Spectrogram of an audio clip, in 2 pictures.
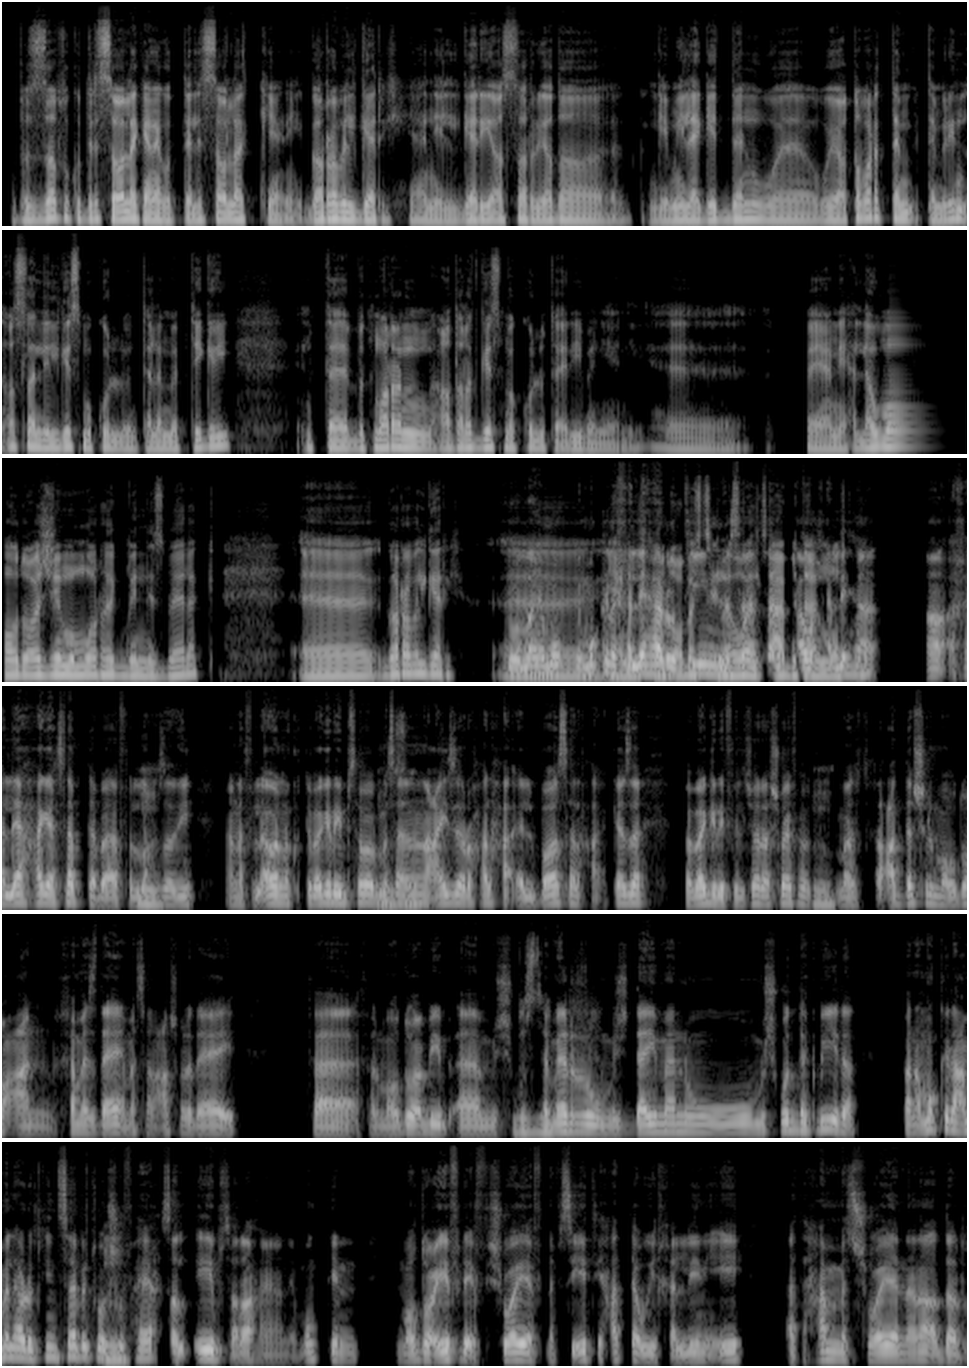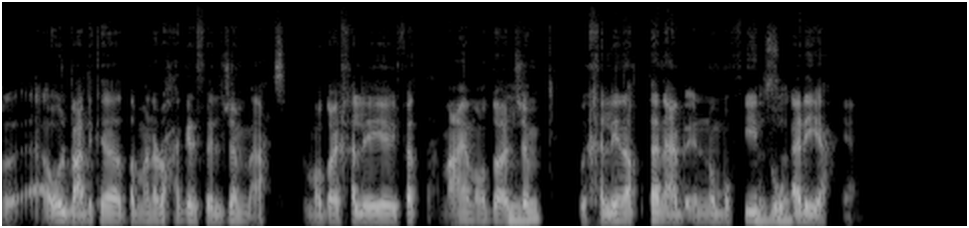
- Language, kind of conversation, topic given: Arabic, advice, إزاي أبدأ روتين تمارين وأكمل فيه من غير ما أستسلم بعد كام يوم؟
- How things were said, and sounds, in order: tapping; distorted speech; in English: "الGym"; in English: "Routine"; in English: "Routine"; in English: "الGym"; in English: "الGym"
